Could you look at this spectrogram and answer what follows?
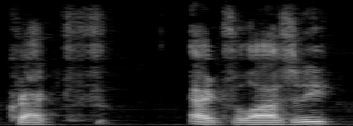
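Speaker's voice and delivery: ordinary delivery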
